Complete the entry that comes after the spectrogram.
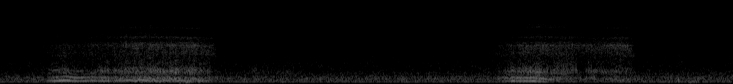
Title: Snoring little puppy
